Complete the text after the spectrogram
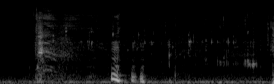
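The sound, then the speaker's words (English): Lavender Love kombucha poured into a glass: a brief splashing onset, then a few quick gurgles and drips of liquid hitting the glass, fairly faint against a quiet background. “All right, hand me your glass here. This is Lavender Love.”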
